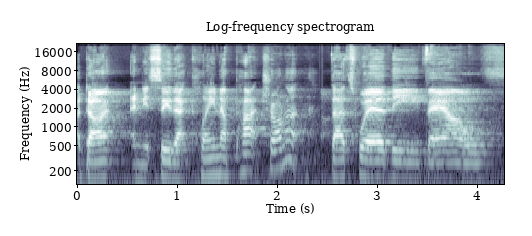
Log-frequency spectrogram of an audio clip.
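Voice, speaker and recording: A man with an Australian accent at a fairly slow pace, with audible room echo. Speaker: car mechanic youtuber. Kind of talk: tutorial. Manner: casual.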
